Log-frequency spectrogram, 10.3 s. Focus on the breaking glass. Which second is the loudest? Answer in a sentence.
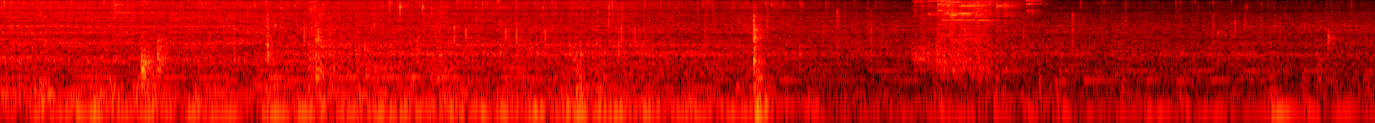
The volume of the breaking glass peaks at 7 seconds.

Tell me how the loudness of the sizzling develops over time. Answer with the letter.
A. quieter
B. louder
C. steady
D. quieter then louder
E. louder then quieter
A.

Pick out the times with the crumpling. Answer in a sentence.
You can hear the crumpling from 2.3 to 3.5 s.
